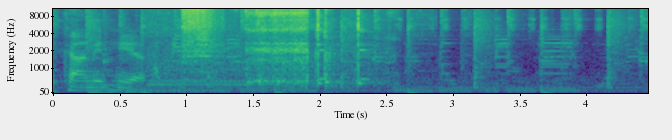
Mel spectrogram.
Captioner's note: machine grinds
